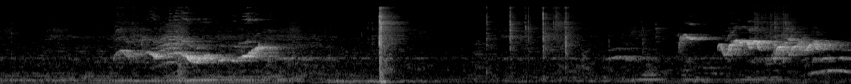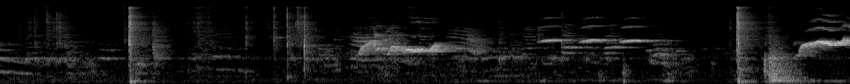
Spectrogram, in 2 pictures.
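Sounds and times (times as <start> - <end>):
bird squawking: 1.1 - 3.1, 11.9 - 15.2.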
